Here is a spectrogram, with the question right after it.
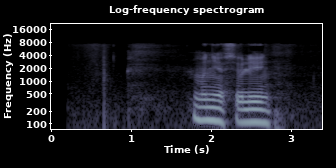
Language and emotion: Russian, sad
